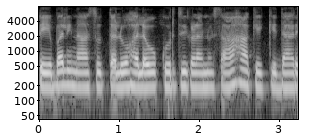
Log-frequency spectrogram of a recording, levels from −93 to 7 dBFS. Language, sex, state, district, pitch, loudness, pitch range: Kannada, female, Karnataka, Bidar, 185 Hz, -16 LUFS, 185-190 Hz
